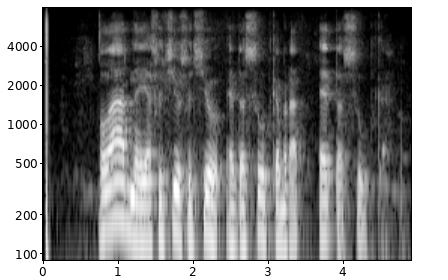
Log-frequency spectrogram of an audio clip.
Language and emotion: Russian, positive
